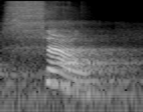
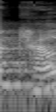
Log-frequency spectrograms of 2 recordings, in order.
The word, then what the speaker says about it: cell: Let's have some examples like सेल। यहाँ हमारे पास सी के बाद क्या है? वी हैव ई आफ्टर सी। तो हमने इसको कैसे प्रोनाउंस किया? खेल प्रोनाउंस नहीं किया, we have pronounced it सेल।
